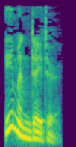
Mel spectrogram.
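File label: "emendator", British English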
